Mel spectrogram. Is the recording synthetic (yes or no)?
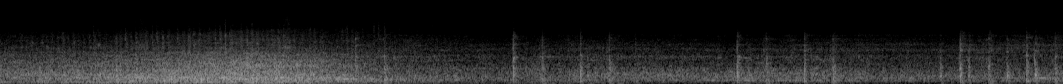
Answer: yes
